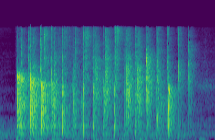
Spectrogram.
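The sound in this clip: One person claps for Juventus football club, a steady run of many sharp, evenly spaced hand claps that stop abruptly.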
